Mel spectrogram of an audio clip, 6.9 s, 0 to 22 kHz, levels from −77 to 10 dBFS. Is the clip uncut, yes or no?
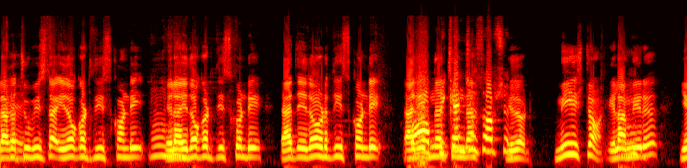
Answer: yes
